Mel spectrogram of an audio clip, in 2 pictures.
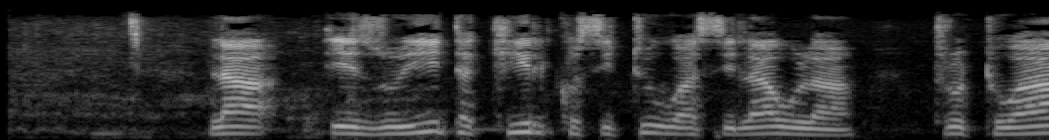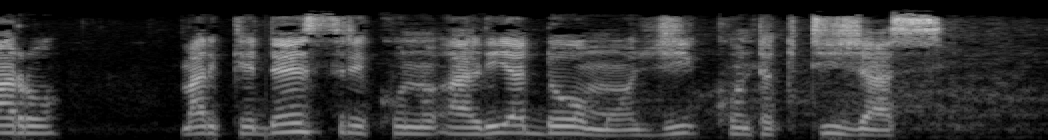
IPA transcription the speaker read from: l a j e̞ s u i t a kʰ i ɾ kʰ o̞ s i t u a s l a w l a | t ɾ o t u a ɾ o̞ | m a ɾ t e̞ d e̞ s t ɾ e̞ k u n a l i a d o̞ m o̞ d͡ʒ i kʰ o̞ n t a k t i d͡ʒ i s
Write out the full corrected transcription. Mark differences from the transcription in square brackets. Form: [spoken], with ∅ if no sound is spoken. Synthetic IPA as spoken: l a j e̞ [z] u i t a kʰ i ɾ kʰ o̞ s i t u a s l a w l a | t ɾ o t u a ɾ o̞ | m a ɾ [k] e̞ d e̞ s t ɾ e̞ k u n a l i a d o̞ m o̞ d͡ʒ i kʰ o̞ n t a k t i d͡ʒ [a] s

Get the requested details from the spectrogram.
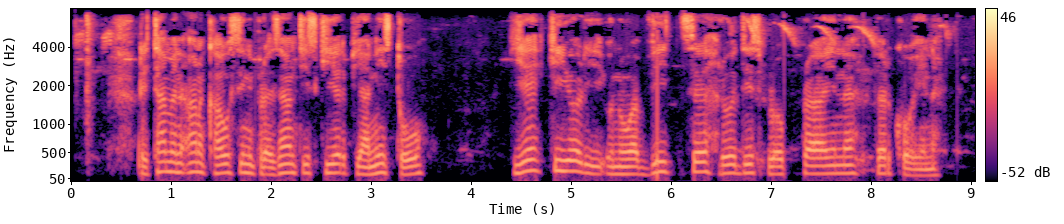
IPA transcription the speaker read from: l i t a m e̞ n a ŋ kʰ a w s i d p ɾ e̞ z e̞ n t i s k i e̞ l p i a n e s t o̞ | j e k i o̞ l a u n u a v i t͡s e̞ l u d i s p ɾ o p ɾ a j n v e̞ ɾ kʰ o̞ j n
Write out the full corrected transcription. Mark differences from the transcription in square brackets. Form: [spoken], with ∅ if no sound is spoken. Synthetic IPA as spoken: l i t a m e̞ n a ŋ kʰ a w s i [n] p ɾ e̞ z e̞ n t i s k i e̞ l p i a n [i] s t o̞ | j e k i o̞ l [i] u n u a v i t͡s e̞ l u d i s p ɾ o p ɾ a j n v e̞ ɾ kʰ o̞ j n

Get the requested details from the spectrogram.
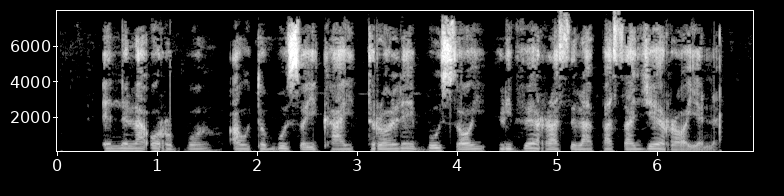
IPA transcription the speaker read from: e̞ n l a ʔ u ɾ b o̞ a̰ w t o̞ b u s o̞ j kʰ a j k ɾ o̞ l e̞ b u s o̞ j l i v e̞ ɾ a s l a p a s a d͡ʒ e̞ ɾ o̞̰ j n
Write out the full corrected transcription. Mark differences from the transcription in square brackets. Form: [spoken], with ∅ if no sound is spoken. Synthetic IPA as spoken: e̞ n l a ʔ u ɾ b o̞ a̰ w t o̞ b u s o̞ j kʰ a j [t] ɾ o̞ l e̞ b u s o̞ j l i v e̞ ɾ a s l a p a s a d͡ʒ e̞ ɾ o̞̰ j n

